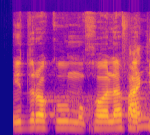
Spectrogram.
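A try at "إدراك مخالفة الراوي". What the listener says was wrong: Panjang toh, rohnya panjang.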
